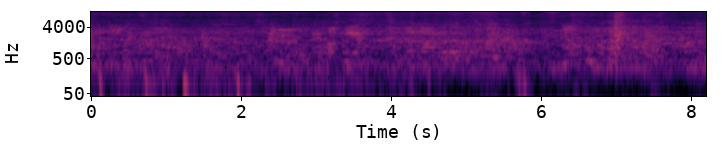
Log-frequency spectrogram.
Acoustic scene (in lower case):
restaurant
